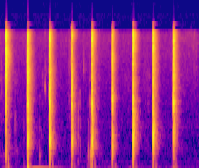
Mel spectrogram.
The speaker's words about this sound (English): Round of applause.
